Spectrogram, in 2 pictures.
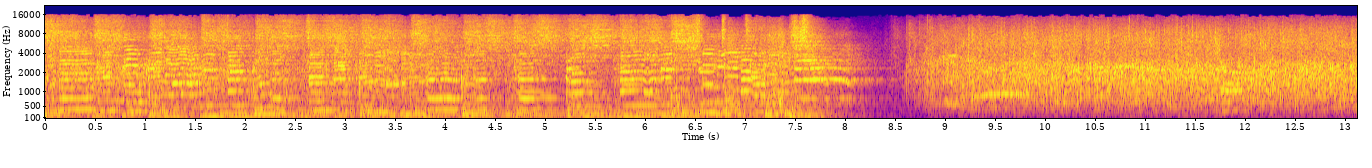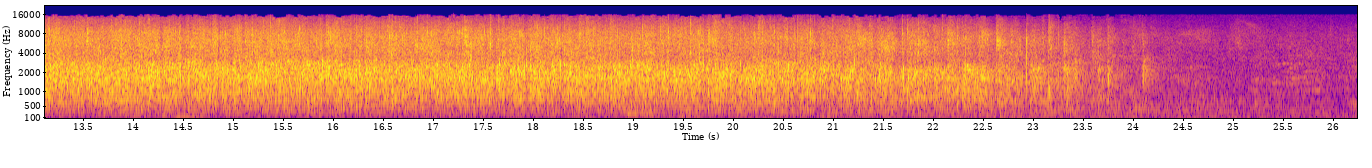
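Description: Jazz quartet of saxophone, guitar, double bass and drum kit playing the last bars of a tune, stopping together about eight seconds in. The audience then applauds steadily for about fifteen seconds, and the applause dies away near the end.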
